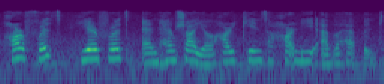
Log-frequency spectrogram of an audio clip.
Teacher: They would pronounce all the H sound crisply, use even inonation and speak with confidence.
